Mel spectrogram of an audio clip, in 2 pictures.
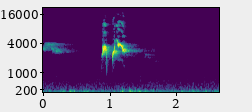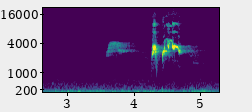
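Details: Red-whiskered bulbul's morning song to get other birds singing: a soft whistled lead-in followed by an emphatic chirpy warble, repeated twice about three seconds apart, with low hum underneath.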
